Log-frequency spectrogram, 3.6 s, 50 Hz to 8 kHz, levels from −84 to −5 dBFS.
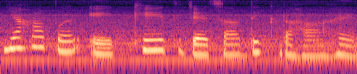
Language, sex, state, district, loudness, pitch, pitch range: Hindi, male, Madhya Pradesh, Katni, -17 LUFS, 190 Hz, 170-260 Hz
